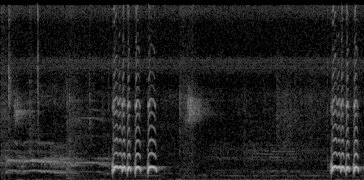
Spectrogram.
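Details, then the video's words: Solo local zebra dove in vigorous song, meant to lure others into singing; faint drawn-out tones open, then a crisp burst of five rapid coos and another phrase starting near the end. "Kutut Lokal Gacor‼️ENGKEL Untuk Pancingan Bunyi"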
